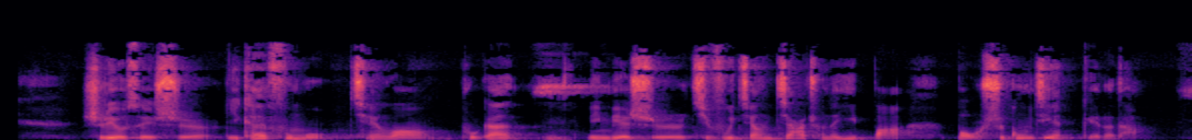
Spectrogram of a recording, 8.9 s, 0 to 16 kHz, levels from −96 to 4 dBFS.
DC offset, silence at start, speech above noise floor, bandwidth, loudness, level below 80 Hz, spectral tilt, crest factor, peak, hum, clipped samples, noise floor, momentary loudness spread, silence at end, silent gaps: under 0.1%; 0.2 s; 26 dB; 12 kHz; -31 LUFS; -80 dBFS; -0.5 dB/octave; 22 dB; -12 dBFS; none; under 0.1%; -61 dBFS; 19 LU; 0 s; none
